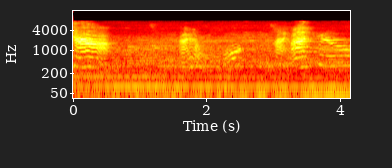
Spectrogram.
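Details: A common hill myna under a year old talks in short voice-like bursts, about four phrases in four seconds, with clear harmonic tones and quiet background hum.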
